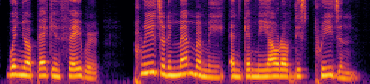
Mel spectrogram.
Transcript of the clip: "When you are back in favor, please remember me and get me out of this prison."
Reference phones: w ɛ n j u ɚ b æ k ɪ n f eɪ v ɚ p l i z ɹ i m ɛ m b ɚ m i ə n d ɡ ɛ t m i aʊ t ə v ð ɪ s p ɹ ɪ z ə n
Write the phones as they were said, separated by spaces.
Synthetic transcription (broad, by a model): w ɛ n j u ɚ b æ k ɪ n f eɪ v ɚ p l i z ɹ i m ɛ m b ɚ m i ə n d ɡ ɛ t m i aʊ t ə v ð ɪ s p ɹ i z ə n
